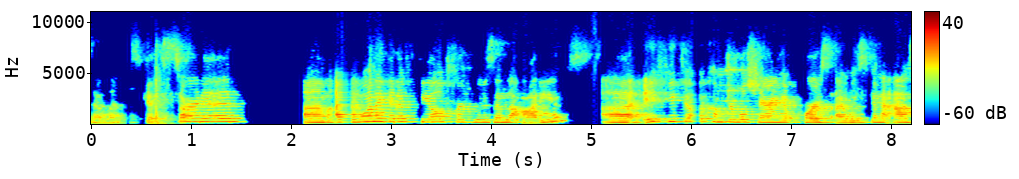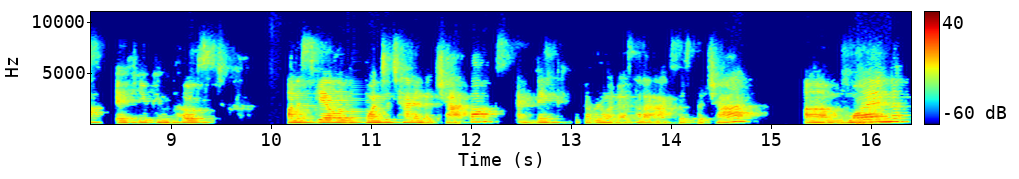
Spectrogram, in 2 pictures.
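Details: Adult woman speaking; Normal speech.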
